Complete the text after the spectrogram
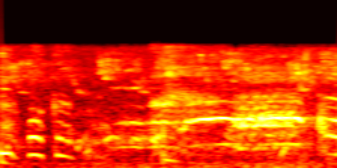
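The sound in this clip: Chickens cluck in short, repeated bright bursts early on, then a thinner, sustained call. People talk alongside them.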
